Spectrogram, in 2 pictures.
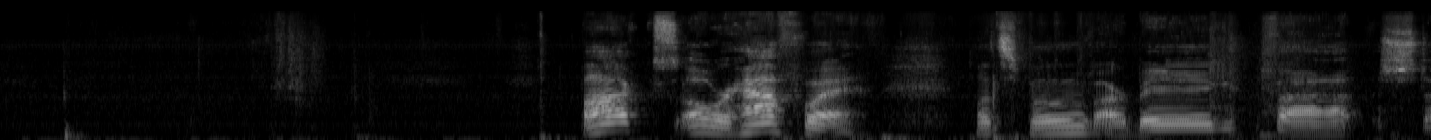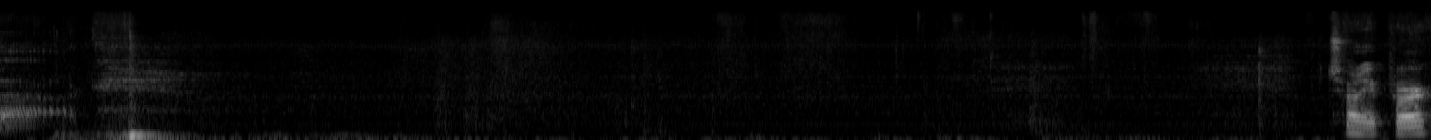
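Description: Playing cards rustle and tap softly as hands handle them.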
